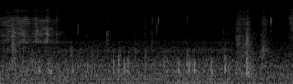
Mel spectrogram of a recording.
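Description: Samgyetang with marsh snails boils hard over high heat in an uncovered pot, a close, steady bubbling roll with small pops and splutters throughout.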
